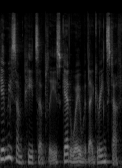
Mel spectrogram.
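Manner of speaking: plain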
